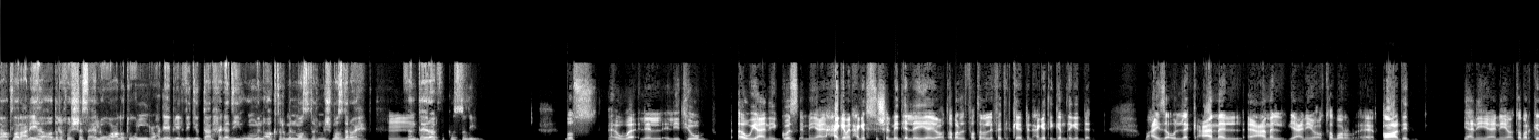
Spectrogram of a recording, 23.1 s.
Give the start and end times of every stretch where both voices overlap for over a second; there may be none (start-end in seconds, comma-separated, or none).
none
